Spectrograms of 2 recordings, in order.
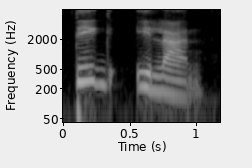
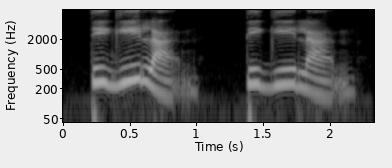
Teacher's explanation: Tig ilan is a homonym, meaning it can have different translations depending on how it's pronounced. So tig ilan, when there's a hyphen in it, you have to have that glottal stop.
